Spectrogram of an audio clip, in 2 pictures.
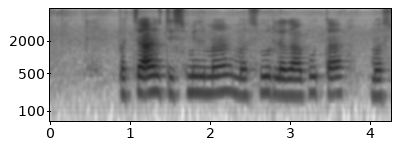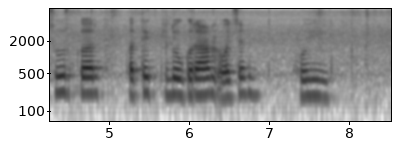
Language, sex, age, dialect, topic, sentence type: Chhattisgarhi, female, 36-40, Northern/Bhandar, agriculture, question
